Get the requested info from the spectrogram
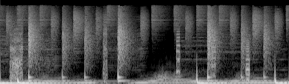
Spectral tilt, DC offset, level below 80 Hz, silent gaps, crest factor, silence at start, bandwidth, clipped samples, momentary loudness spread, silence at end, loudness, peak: -3.5 dB/octave; under 0.1%; -18 dBFS; none; 16 dB; 0 s; 17 kHz; under 0.1%; 8 LU; 0 s; -17 LUFS; 0 dBFS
